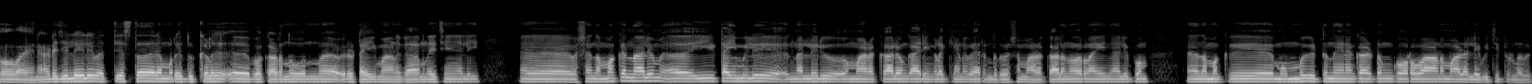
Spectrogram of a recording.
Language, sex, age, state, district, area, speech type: Malayalam, male, 30-45, Kerala, Wayanad, rural, spontaneous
